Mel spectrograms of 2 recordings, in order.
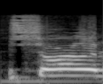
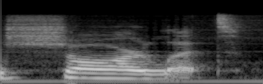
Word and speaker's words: Charlotte: This E is not pronounced in Charlotte. You don't use it. It's there for looks.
